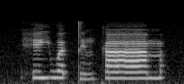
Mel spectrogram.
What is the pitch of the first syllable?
high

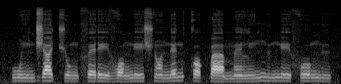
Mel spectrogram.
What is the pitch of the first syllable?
rising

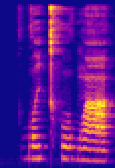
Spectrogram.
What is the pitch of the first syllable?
low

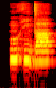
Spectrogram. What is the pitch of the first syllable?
high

